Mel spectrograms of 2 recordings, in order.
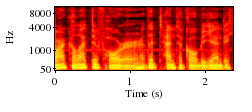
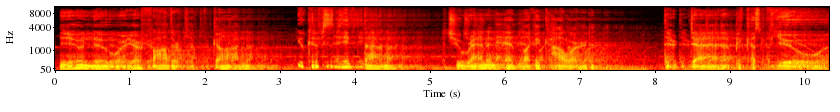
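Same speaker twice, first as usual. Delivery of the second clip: low, eerie taunting creature voice; sinister monster voice; 3 semitones lower, 4 dB quieter than usual. Acted. Heads accuse the narrator.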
